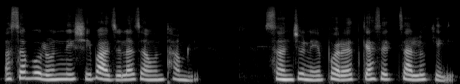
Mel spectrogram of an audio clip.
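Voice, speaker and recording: A woman's voice: on the high side, steady tone, moderate pace, mellow, no room sound, studio quality. Woman narrating a serial love story. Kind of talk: narrated Marathi serial story, voicing all characters.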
